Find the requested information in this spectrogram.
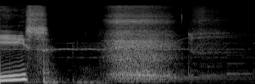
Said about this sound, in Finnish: Mä itse tein aamulla niin, että mä keskitin sen numeron mun vatsaan, koska toi hengitys pitää lähteä vatsasta. Niin, että sä oikein pullistat vatsaa ja vedät sisään.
